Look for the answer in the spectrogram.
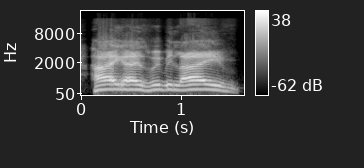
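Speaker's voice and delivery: loud hoarse greeting; sick voice. Real, not acted. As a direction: belt the greeting through a sore throat. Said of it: "I'm sick, so this is my voice".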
